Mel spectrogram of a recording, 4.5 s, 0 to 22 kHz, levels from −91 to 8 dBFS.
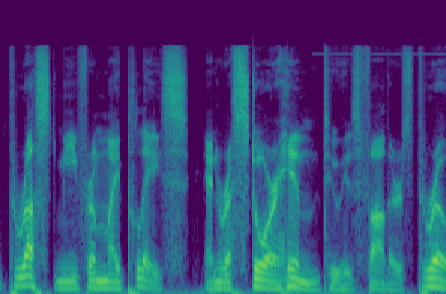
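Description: At 3.12 s a switching supply whistle appears under the speech and runs to the end of the clip at 4.46 s. It is a thin, high tone near 10 kHz, sitting roughly 40 dB below the speech. Its pitch wanders slightly, between about 10.25 and 10.34 kHz. A switching power supply has fallen into an audible burst mode, or is beating against another supply. Its switching energy leaks into the audio path as this faint whine.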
